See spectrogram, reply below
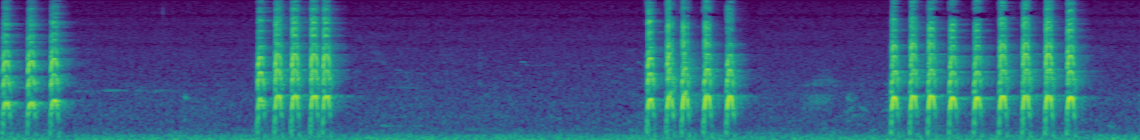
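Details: Lure call of a common moorhen for bird trapping, steady in pitch: four bursts of rapid, nasal, stacked clucks, three to seven notes per burst, with long quiet gaps and low background hum.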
